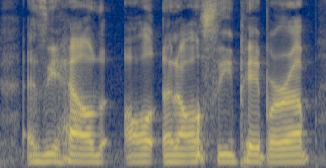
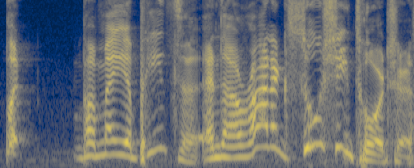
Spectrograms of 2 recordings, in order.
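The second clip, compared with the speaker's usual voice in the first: high whining plea; whiny goblin voice; goblin whine; 10 semitones higher than usual. Acted. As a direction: beg the orc to stay. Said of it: "Skunk whined".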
